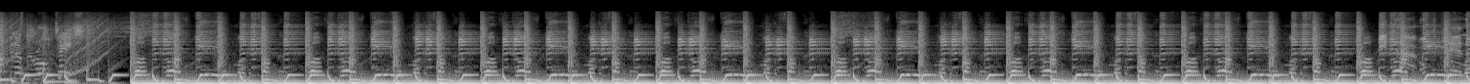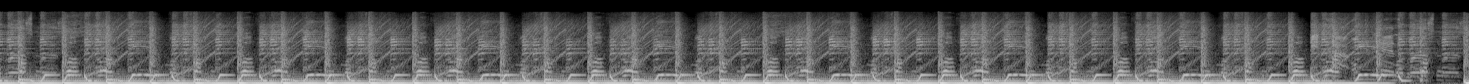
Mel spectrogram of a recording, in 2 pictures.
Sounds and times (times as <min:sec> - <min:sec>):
House music: 0:00.0 - 0:29.3.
